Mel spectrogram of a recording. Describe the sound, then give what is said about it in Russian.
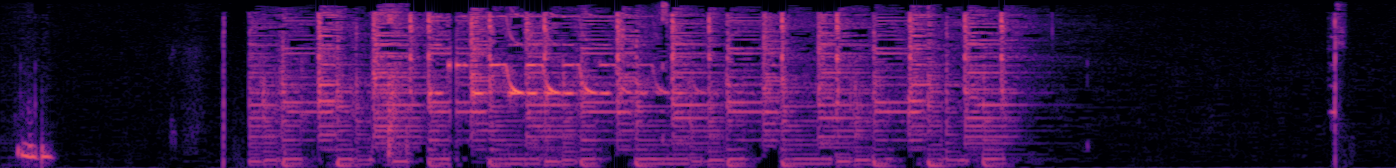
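An electronic ringtone-like melody plays over a phone line while a call to an intercom installation company is transferred to specialists. It is steady and fairly loud for about eight seconds, with a faint sound before it and a brief click after. “Да, сейчас секундочку на специалистов переключу вас.”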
